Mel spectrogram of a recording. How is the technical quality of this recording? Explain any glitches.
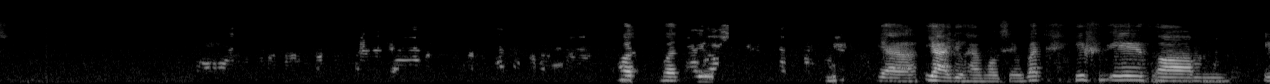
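The recording has clear echo problems. A second voice bleeds in for most of the first nine seconds, and the main talker's speech is repeatedly pushed down while that voice overlaps it. The audio also carries the coding texture of a call, with the top end stopping around 8 kHz, which fits a wideband Opus setting.

Other side's voice leaking through, 1.96 s to 8.68 s and again briefly at 12.31 s: a second talker is audible under the main voice, roughly 15 dB quieter in the long stretch and only a faint trace, around 40 dB down, in the short one. This is likely residual echo: the far party's loudspeaker sound reached the microphone and the echo canceller did not fully remove it. It differs from crosstalk on a line because it is the far party's own voice returning through the room.

Speech suppressed in double talk, at 2.07 to 2.23 s, 3.80 to 4.12 s, 5.47 to 5.60 s, 6.16 to 7.30 s and 8.20 to 8.82 s: the main voice sags by roughly 15 to 20 dB in short bursts, nearly all falling inside the stretch where the second voice is present. 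The likely cause is the echo canceller. With both sides talking, it could not separate the echo from the local talker and attenuated everything. Packet-loss dropouts would strike at random, but these dips track the overlapping speech.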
